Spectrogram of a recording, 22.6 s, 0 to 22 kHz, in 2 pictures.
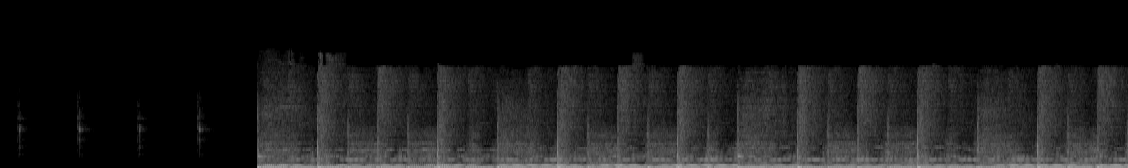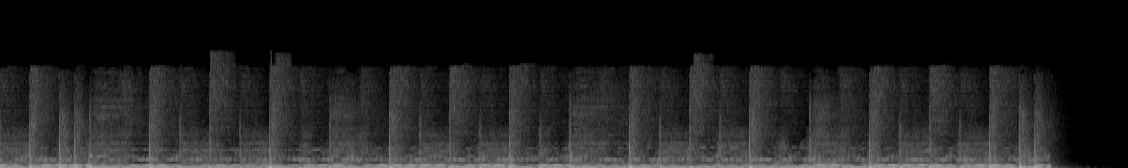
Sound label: Rockschool backing; Guitar Techniques 2018 Issue 278 February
